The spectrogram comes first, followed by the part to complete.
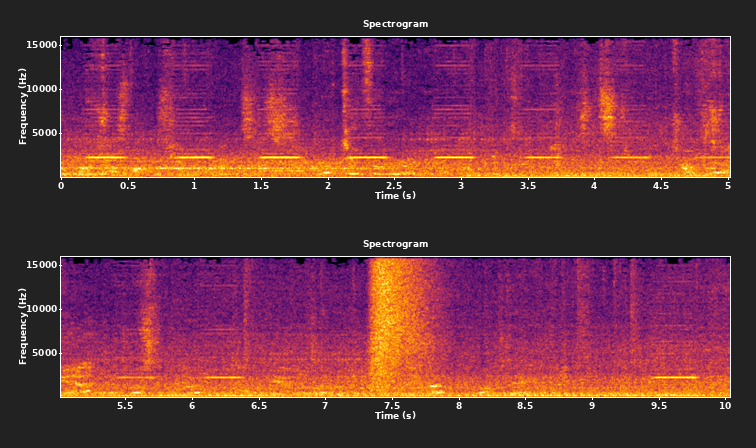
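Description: Leyland Titan double-decker bus heard from the lower deck under way: the diesel engine drones steadily and steps up in revs about three seconds in. A high beep repeats about twice a second, pauses for a few seconds, then comes back near the end. A short hiss of air sounds around seven seconds in.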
